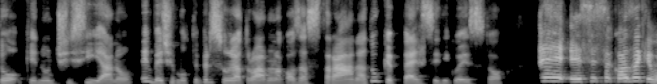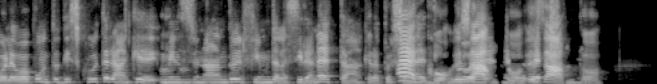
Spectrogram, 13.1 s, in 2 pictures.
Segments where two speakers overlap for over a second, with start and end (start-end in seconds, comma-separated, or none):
10.5-12.3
